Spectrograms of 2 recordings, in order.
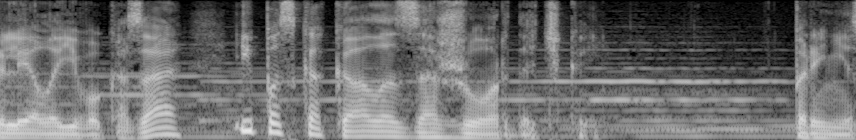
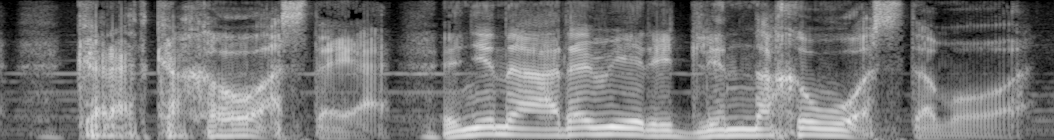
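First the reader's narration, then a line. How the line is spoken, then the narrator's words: Loud shouting. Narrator (Russian): Коза стала громко кричать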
